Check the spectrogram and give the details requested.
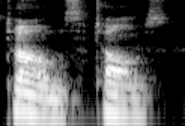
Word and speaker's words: tomes: Did I say tombs? You said tombs. Tomes. I've heard it pronounced both ways.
